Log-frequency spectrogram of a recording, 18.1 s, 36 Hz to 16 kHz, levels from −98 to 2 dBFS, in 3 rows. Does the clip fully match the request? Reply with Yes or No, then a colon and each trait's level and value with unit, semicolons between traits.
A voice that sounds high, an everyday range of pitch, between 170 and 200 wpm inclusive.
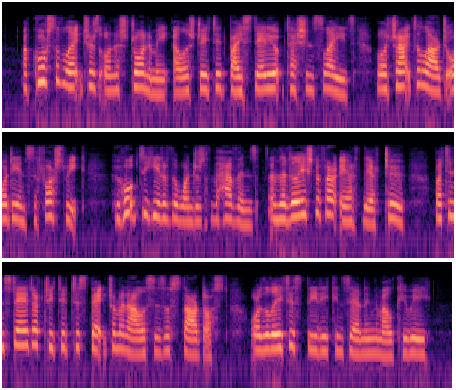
Yes: high, 245 Hz; average, 3.5 semitones; average, 175 wpm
